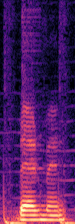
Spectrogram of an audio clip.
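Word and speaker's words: Behrman: and see john c bearman replied now baher man h can be a silent bear man that's how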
